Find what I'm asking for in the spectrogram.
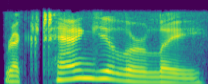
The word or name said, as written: rectangularly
